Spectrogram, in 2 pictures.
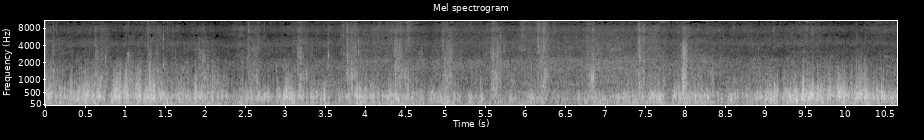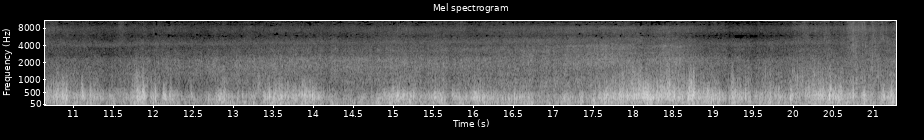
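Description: Wind buffeting the microphone in uneven gusts. Short dry crackles of dead grass being trodden and pushed through come over it, mostly in the first several seconds.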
